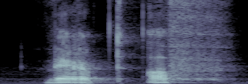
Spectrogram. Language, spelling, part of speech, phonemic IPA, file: Dutch, werpt af, verb, /ˈwɛrᵊpt ˈɑf/, Nl-werpt af.ogg
- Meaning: inflection of afwerpen: 1. second/third-person singular present indicative 2. plural imperative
